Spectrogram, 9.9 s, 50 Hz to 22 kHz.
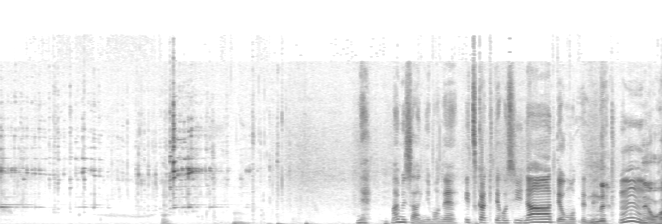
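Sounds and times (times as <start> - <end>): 
glasses clinking together in a toast: 0.0 - 4.1
speech: 2.4 - 2.8, 5.3 - 9.9
soft thuds and handling sounds: 3.4 - 6.2.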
